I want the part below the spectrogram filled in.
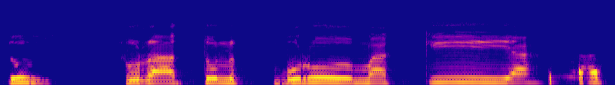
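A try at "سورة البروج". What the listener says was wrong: ভাই আবার রা হয়ে যাচ্ছে, একটু খেয়াল করে পড়েন ভাই।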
